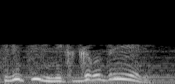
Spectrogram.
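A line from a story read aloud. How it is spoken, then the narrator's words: Exclaimed. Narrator (Russian): воскликнула живая Сэмми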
